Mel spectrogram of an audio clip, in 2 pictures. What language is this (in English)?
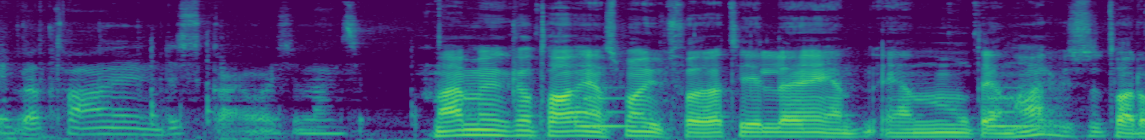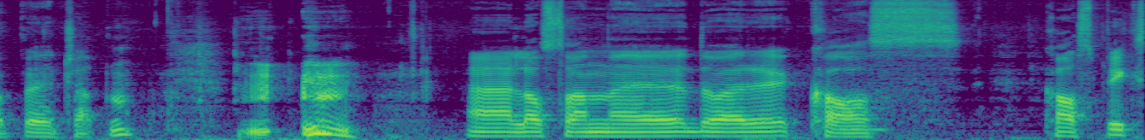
Norwegian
